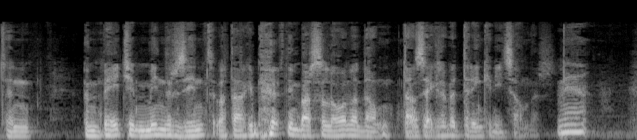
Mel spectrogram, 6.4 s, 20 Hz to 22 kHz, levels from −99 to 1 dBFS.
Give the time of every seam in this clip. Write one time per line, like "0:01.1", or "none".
none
